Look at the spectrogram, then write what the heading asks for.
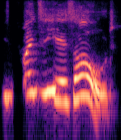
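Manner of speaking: high-pitched exasperated protest; exasperated defence. Real, not acted. Host defending a young keeper to doubters, exasperated. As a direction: argue back, voice shooting up.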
